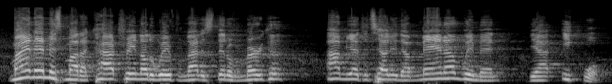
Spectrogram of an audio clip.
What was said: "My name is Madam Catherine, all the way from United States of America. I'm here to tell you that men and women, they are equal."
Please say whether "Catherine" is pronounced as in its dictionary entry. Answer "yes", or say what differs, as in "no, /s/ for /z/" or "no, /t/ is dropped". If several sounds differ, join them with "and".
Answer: no, /t/ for /θ/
